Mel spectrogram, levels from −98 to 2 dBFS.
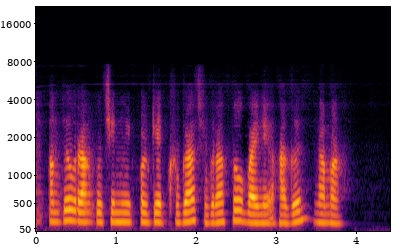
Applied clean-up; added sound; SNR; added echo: neural mask model DeepFilterNet 3.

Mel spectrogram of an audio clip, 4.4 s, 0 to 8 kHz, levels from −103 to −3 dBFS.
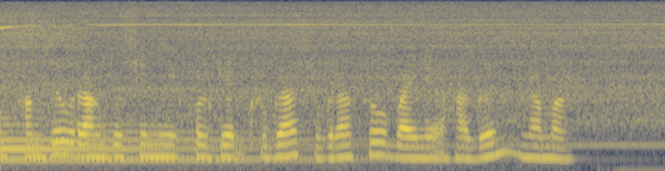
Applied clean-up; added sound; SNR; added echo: none; Acoustic guitar + Domestic sounds, home sounds; 4 dB; none.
